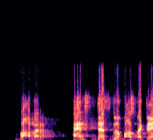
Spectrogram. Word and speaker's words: Balmer: Here L is silent, Balmer.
